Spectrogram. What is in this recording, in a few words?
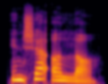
"in shaa Allah", Egyptian Arabic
